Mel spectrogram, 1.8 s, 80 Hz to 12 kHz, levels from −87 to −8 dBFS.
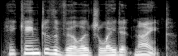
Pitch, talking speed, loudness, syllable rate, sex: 140 Hz, 270 wpm, -14 LUFS, 6.1 syllables/s, male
